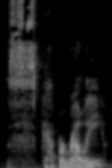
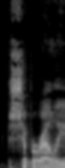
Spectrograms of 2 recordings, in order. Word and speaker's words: Schiaparelli: And the brand is, and I want to say it right, Schiaparelli. So I never pronounced it like that. I always said Schiaparelli or Schiaparelli, but I just looked it up on YouTube.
